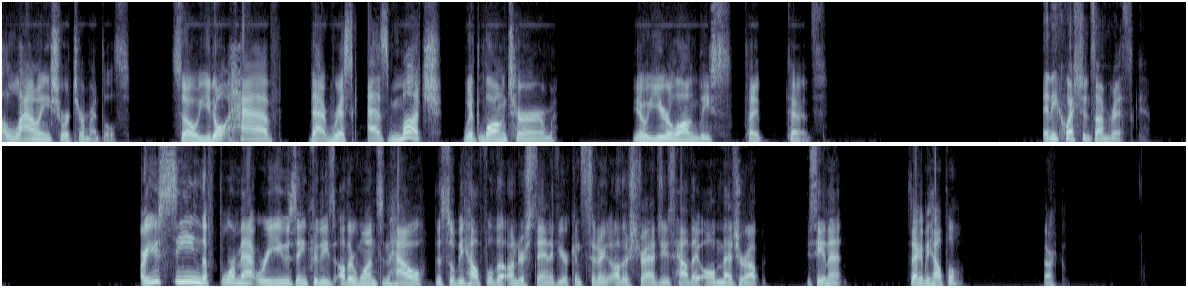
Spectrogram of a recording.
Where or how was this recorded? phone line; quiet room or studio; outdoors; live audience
live audience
